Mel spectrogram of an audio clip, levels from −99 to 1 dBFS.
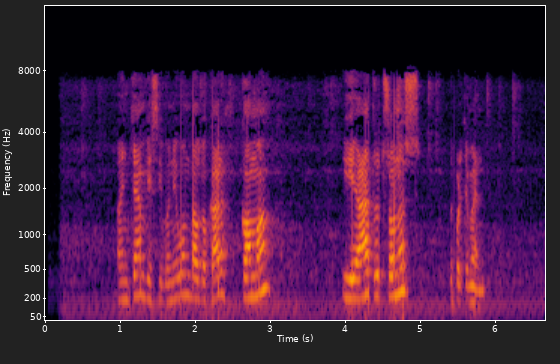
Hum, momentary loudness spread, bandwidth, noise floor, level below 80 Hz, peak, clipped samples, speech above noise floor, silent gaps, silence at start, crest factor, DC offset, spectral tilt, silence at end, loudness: none; 17 LU; 8.4 kHz; -59 dBFS; -60 dBFS; -6 dBFS; under 0.1%; 33 dB; none; 0.95 s; 22 dB; under 0.1%; -3 dB/octave; 0.8 s; -27 LUFS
